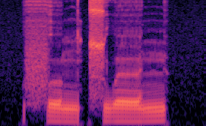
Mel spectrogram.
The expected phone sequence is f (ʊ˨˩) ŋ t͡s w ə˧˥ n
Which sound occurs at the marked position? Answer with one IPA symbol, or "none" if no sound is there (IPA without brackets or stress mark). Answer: ʊ˨˩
